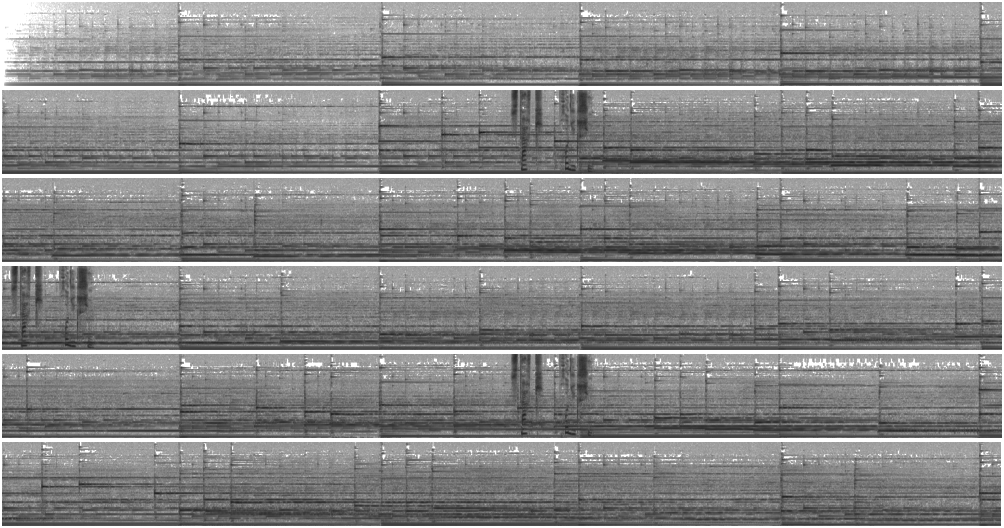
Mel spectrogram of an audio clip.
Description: style Relaxation Chillout Lounge Ambient Electro
style NewAge Worldmsuic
